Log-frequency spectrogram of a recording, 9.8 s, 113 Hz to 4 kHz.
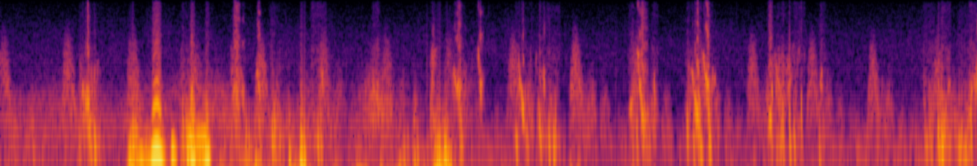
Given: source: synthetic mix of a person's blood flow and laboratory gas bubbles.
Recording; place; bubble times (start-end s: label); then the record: Doppler ultrasound of blood flow; subclavian vein
0.78-1.02 s: bubbles
1.80-1.99 s: bubbles
2.29-2.46 s: bubbles
2.56-2.63 s: bubbles
2.68-2.79 s: bubbles
3.10-3.27 s: bubbles
3.71-3.79 s: bubbles
4.29-4.38 s: bubbles
4.51-4.67 s: bubbles
4.76-4.86 s: bubbles
5.14-5.60 s: bubbles
6.28-6.58 s: bubbles
6.85-7.16 s: bubbles
7.67-8.05 s: bubbles
8.19-8.26 s: bubbles
9.22-9.78 s: bubbles
From the record:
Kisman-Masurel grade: 242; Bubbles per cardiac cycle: several, 3 to 8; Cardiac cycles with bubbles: 100%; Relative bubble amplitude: moderate (0.250 to 0.450); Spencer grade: 3 (all of the cardiac periods contain showers or single bubble signals, but not dominating or overriding the cardiac motion signals); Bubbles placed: anywhere in the cardiac cycle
